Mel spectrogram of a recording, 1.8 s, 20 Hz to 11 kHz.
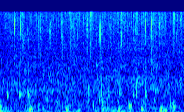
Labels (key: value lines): label: biophony, dolphin
recorder: SoundTrap 500

label: biophony, rattle response
recorder: SoundTrap 500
